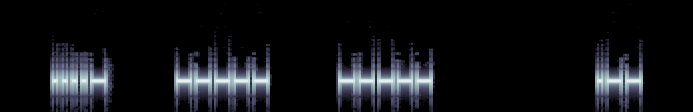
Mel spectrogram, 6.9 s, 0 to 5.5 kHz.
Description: Morse code, heard as a keyed tone, about 25 wpm, spaced as for 10 wpm, 590 Hz. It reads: 400 W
